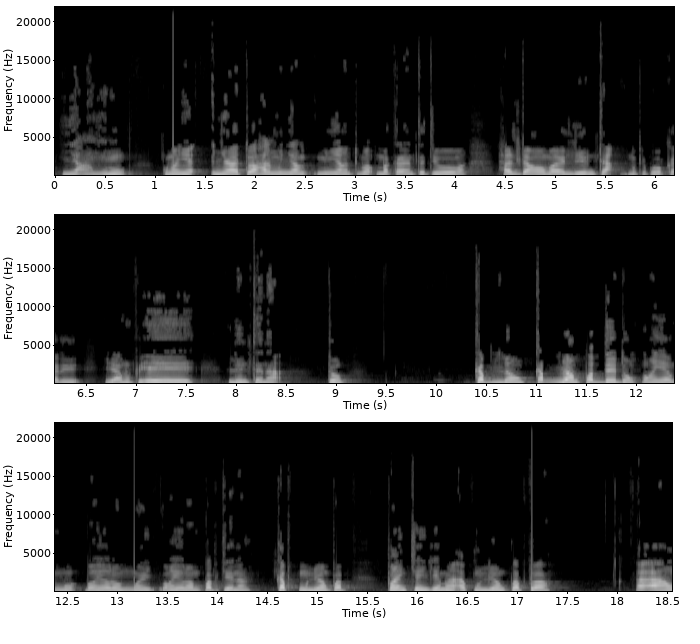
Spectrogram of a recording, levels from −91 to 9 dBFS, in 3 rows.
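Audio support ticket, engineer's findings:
Micro-skips in speech at 1.18 s, 13.17 s, 17.15 s. Overlap between stream segments: overlapping segment timestamps cause the player to trim real audio, dropping about 13 ms, 6 ms and 5 ms. Waveform jumps at each cut. Spacing fits 4 s segment boundaries.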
